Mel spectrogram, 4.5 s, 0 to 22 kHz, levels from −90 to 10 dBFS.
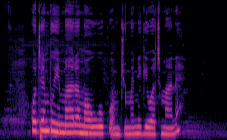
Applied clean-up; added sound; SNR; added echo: none; none; none; none.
